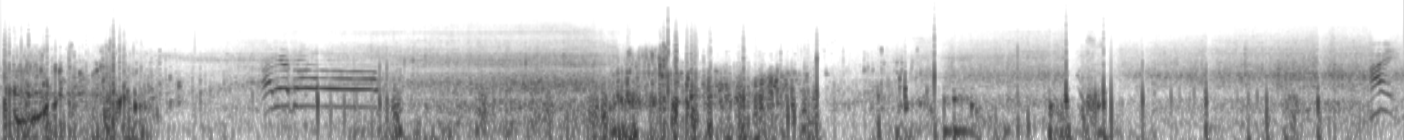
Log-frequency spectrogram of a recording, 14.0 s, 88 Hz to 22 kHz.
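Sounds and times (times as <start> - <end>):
wind on microphone: 0.0 - 2.2, 2.9 - 13.3
sharp knocks and splashes: 6.1 - 13.4.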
